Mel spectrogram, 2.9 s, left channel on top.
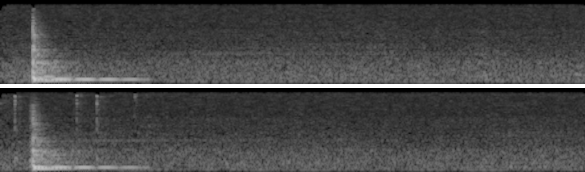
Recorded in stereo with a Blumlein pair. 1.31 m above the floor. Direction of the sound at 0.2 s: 10° left.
